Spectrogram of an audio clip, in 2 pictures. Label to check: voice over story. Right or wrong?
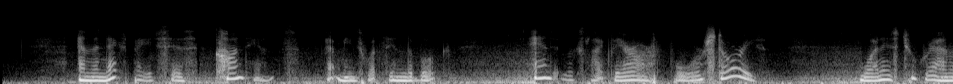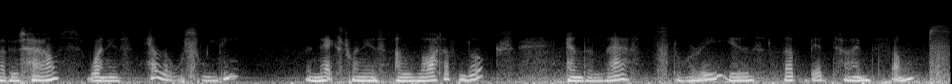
Right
